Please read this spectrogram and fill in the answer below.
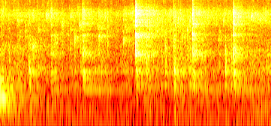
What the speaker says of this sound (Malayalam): ഇനി നമ്മൾക്ക് ആ നടുകെ കീറിയ പച്ചമുളക് ഇങ്ങനെ ഇതിലേക്ക് ഇട്ട് കൊടുക്കാം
